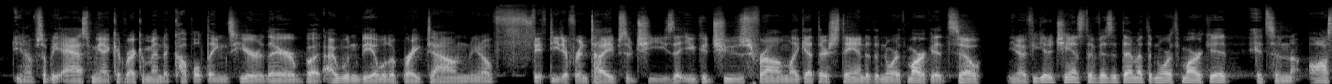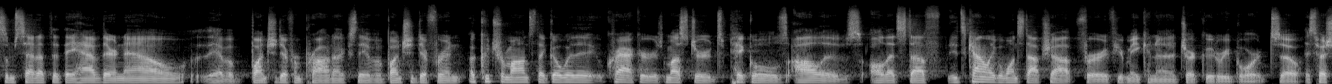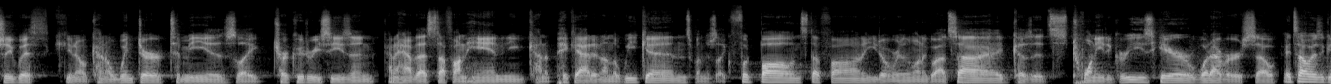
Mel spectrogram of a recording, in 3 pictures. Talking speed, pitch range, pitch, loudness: 245 wpm, 80-100 Hz, 90 Hz, -21 LUFS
